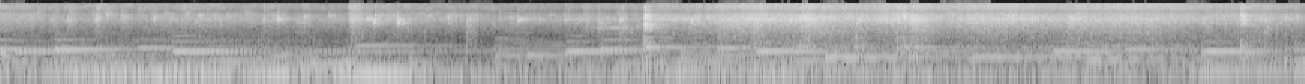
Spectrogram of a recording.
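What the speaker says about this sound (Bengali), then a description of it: "দুপাশে দুটো কড়াই বসিয়ে দিয়েছি একটা করে ডাল ফোড়ন দেবো আর একটা করে সোয়াবিন আর আলু দিয়ে তরকারি রান্না করছি" Two woks fry at once, one holding a dal tempering and the other a soybean and potato curry, giving a continuous soft sizzle with stirring clinks and a faint tonal hum in the background.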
